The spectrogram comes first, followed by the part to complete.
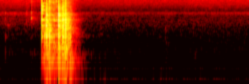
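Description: A brief clatter of small hard objects knocking together, about half a second in, over in under half a second.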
